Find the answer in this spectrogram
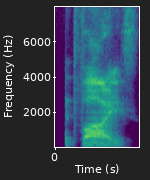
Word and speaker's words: advise: Advise, second syllable. Advise.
